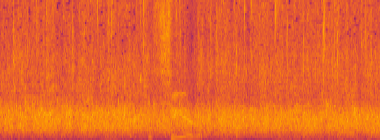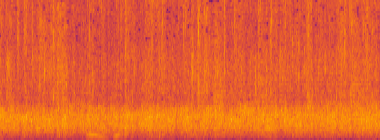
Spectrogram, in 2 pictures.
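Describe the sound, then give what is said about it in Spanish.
Sustained audience applause after an orchestral encore of a piece by Elgar, a dense steady patter of clapping that stays loud throughout, with a man's voice speaking briefly over it. “El público agradece con un aplauso estas sonadas suaves y melódicas.”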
